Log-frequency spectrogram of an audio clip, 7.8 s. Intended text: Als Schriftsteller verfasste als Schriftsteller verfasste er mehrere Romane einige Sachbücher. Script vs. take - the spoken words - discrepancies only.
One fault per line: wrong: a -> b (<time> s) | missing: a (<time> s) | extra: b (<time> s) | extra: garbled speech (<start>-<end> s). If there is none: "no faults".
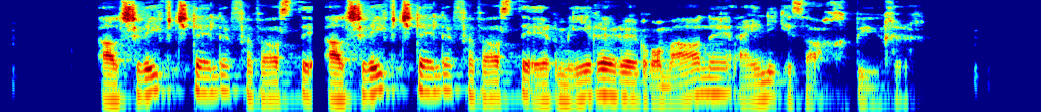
no faults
